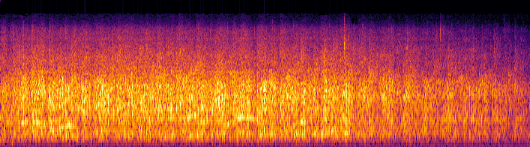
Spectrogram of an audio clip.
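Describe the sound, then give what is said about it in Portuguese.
A church audience applauds the Lord steadily, a dense wash of many hands clapping at a sustained loud level for several seconds before easing slightly toward the end. “Pode aplaudir ao Senhor bem forte.”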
